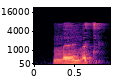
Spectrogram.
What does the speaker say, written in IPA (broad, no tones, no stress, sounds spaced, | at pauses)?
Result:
m ɜ n ʌ tʲ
